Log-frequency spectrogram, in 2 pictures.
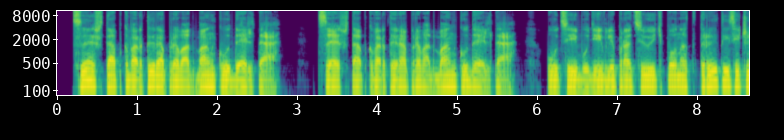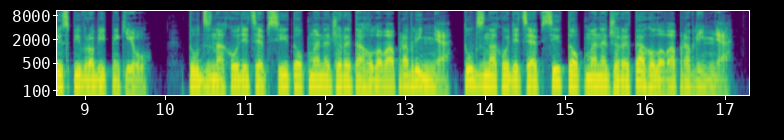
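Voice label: Ukrainian, male, audiobook; voice-over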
